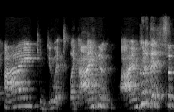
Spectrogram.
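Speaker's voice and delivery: loud, punchy self-assurance with a laugh creeping in; cocky boast. Retold or imitated. Teacher recalling her confidence with a crying toddler, mock cocky. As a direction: boast about it, hammed-up and loud.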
